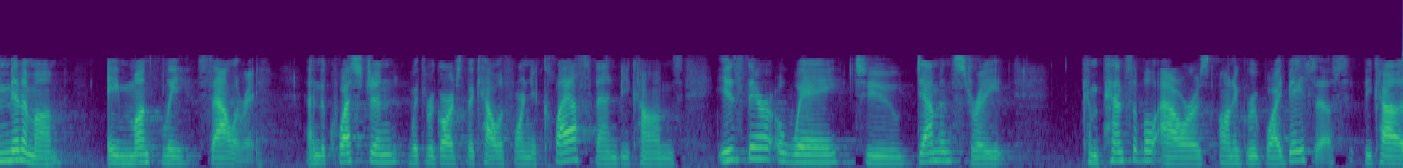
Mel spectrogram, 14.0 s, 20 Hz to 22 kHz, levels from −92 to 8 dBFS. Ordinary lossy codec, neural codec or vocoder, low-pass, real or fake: MP3, 48 kbps; none; 5.4 kHz; real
